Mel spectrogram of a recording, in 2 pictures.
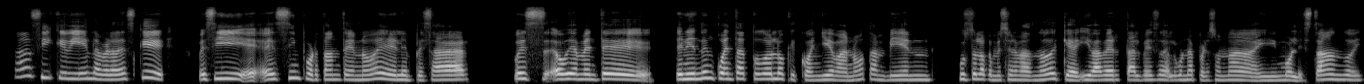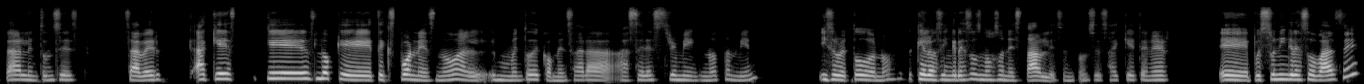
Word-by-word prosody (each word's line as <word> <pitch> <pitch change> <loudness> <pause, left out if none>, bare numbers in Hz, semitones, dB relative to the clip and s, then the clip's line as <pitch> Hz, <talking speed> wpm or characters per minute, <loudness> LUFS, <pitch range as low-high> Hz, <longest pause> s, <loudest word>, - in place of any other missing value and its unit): Ah, 365 +4 -4
sí, 325 -4 -2
qué 285 -3 -3
bien, 260 0 +1
la 250 - 0
verdad 225 0 +2
es 245 -1 -4
que, 295 -7 +3 0.3
pues 235 0 0
sí 265 -2 +3
eh, - - +1
es 245 +4 -2
importante, 230 -6 -1
¿no? 215 +4 -1
El 235 -5 +2
empezar, 215 +2 +3 0.4
pues, 265 -2 +2
obviamente, 240 -2 +4 0.2
teniendo 250 +3 +4
en 295 0 0
cuenta 260 -1 +2
todo 250 0 +1
lo 255 0 +1
que 225 -2 -9
conlleva, 200 -1 0
¿no? 210 +5 -4
También, 210 -1 -3 0.2
justo 245 0 0
lo 235 -1 0
que 220 - -5
mencionabas, 205 0 -3
¿no? 220 +3 0
De 255 -1 +1
que 200 -4 +1
iba 205 +1 +3
a - - +7
haber 215 +1 +1
tal 205 -1 -1
vez 210 +1 -5
alguna 215 +1 -3
persona 200 0 -2
ahí 185 +1 -3
molestando 215 +4 0
y 205 - -9
tal, 215 +1 -1
entonces 210 +2 -7 0.5
saber 205 +2 0 0.3
a 235 - +3
qué 255 +2 +4
es 245 - -3 0.3
qué 270 -1 +6
es 270 -1 -2
lo 270 0 +4
que, 210 -6 +3
eh, - - -3
te 220 - -2
expones, 205 -3 0
¿no? 205 +4 -2
Al 205 -5 -3
momento 195 +2 -5
de 225 - 0
comenzar 190 +1 -7
a 100 -2 -2
a 195 - -11
hacer 205 +2 -4
streaming, 210 -2 -5
¿no?, 195 +1 -8
también 215 +5 -10 0.6
y 225 - -2
sobre 215 -3 +1
todo 220 -3 +1
¿no? 210 +6 -9 0.2
Que 235 - +5
los 215 -2 +4
ingresos 215 +2 -2
no 210 -1 -3
son 215 -3 -4
estables, 185 -2 0
entonces 205 +3 -13
hay 200 -1 -11
que 210 -1 -9
tener, 205 0 -5 0.5
eh, 205 -3 +3
pues 205 +1 -2
un 230 0 +2
ingreso 225 -1 +3
base, 215 - +2
215 Hz, 190 wpm, -22 LUFS, 205-235 Hz, 0.6 s, a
